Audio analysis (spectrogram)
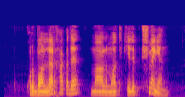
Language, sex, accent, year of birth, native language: Uzbek, male, Toshkent shahri, 2002, Uzbek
